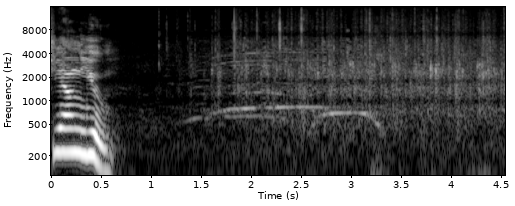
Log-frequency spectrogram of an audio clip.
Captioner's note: applause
